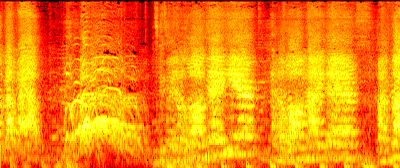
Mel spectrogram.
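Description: A large group of young women singing and chanting a song in unison. About a second in they break into a chorus of high, swooping whoops for a couple of seconds, then return to a rhythmic chant over a steady beat.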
